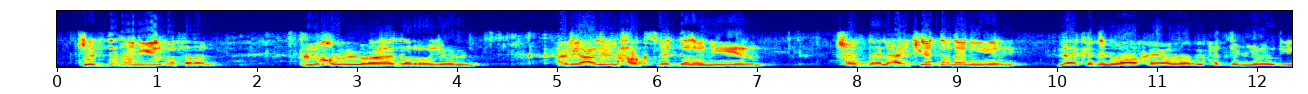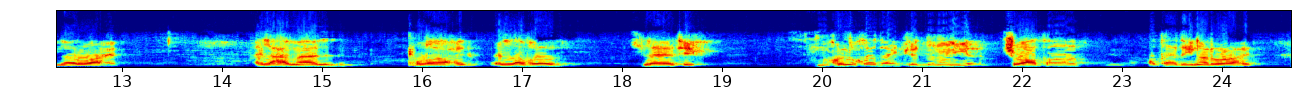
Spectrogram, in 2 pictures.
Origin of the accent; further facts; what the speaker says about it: Damascus, Damascus Governorate, Syria; أنا أعرف بعض القضاة في المحاكم الشرعية عندنا في دمشق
